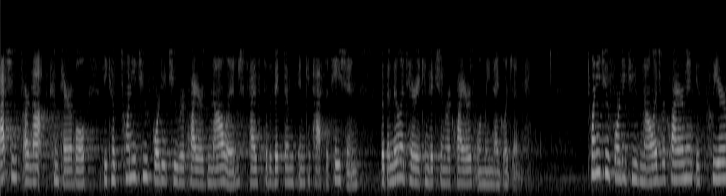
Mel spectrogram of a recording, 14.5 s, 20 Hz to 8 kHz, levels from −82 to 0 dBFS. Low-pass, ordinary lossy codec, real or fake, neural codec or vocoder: 7.2 kHz; AAC, 16 kbps; real; none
